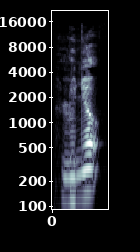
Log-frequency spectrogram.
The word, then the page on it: luzo7: Apatani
